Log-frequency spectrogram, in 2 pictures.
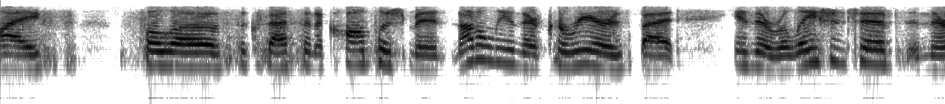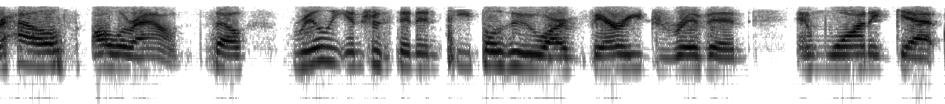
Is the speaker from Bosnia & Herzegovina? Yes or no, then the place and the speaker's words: no; Montreal, Quebec, Canada; now in Toronto, Canada; No, I grew up in Montreal, a neighboring city.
